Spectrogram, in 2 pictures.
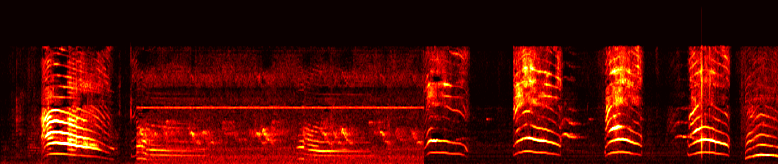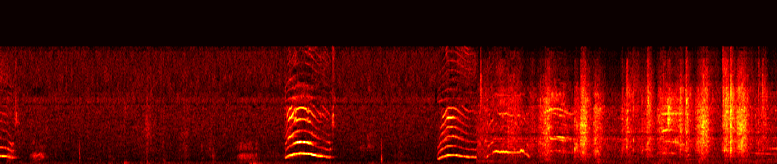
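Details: Kitten producing a series of short, rising-falling meows in bursts, with gaps of hissing background noise between groups and a noisy, crackly stretch near the end.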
